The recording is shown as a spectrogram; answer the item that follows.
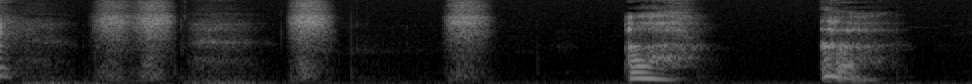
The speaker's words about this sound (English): It's so dank down here. Wait, let me sniff.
